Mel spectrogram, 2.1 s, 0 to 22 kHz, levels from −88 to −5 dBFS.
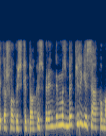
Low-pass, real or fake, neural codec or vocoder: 7.2 kHz; fake; codec, 16 kHz, 4 kbps, X-Codec, WavLM features, trained on Multilingual LibriSpeech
